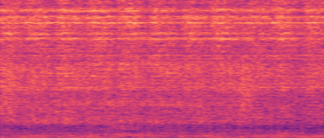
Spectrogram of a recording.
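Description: Black/death metal song: a loud, steady wall of distorted, heavy-metal band sound.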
